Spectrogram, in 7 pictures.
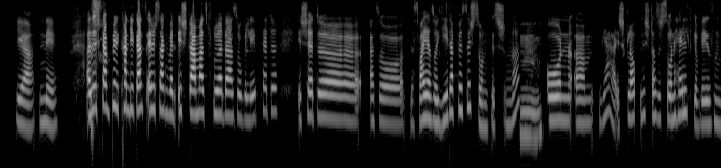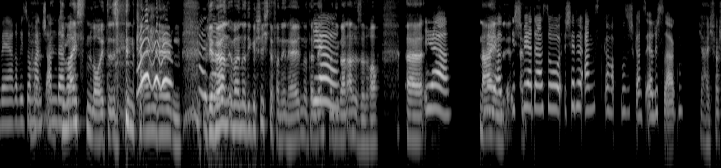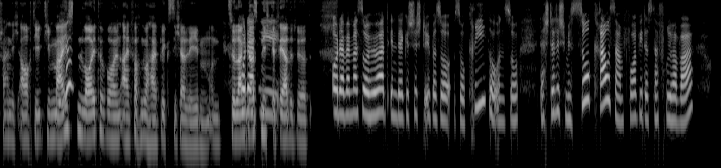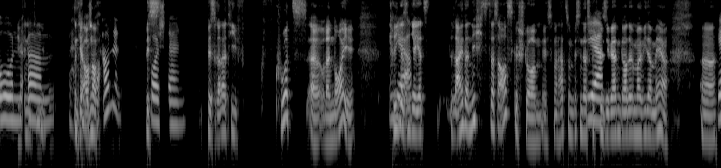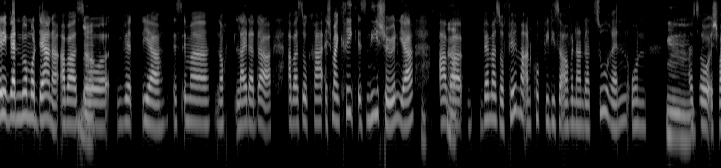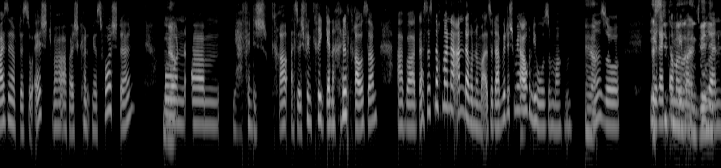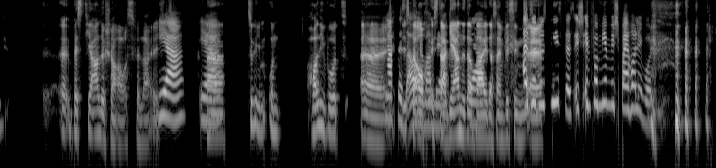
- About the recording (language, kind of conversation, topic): German, unstructured, Welche historische Persönlichkeit findest du besonders inspirierend?
- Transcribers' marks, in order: laughing while speaking: "sind"; giggle; chuckle; laughing while speaking: "generell"; laugh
